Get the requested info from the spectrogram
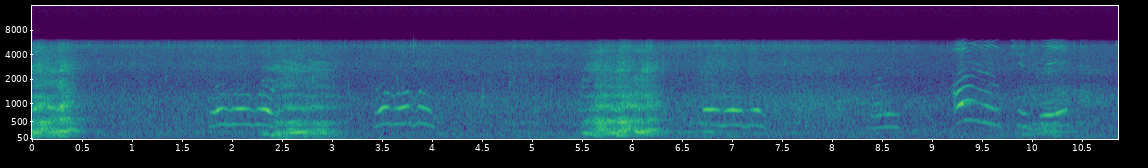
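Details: Walrus in captivity at Pt. Defiance Zoo & Aquarium in Tacoma, Washington, calling as his female companion appears; rough broadband roaring bursts alternate with wavering tonal moans and upward-sweeping notes, with a woman talking nearby.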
